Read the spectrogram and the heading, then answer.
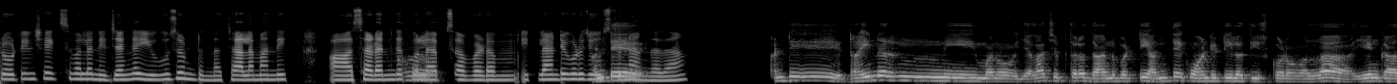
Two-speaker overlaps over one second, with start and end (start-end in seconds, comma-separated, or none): none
